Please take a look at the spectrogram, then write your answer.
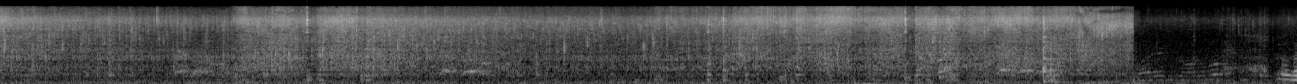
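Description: Onions dropped into hot oil in a pan over a wood fire in a village kitchen give a loud, steady hissing sizzle that runs for several seconds, then drops off abruptly near the end.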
